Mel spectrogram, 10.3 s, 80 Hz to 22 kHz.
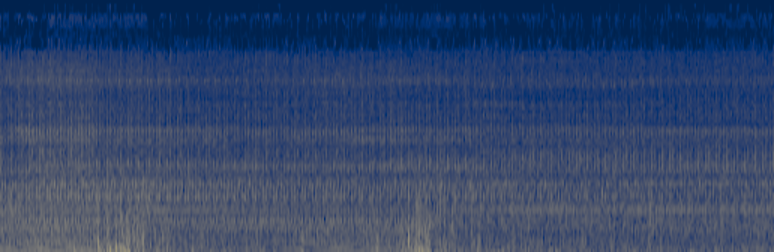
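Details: Honda Pilot V6 at idle: a fast, uneven rattle and knock over the engine note from a bad belt tensioner.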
